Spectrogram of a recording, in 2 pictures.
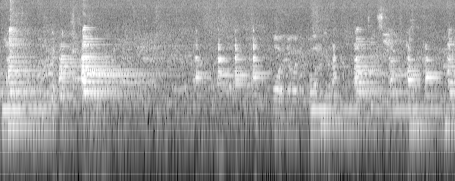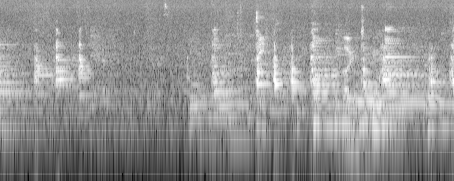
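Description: Small country band playing a slow instrumental passage: picked guitar notes ring out over sustained bass notes, thinning out in the middle and filling out again near the end.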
